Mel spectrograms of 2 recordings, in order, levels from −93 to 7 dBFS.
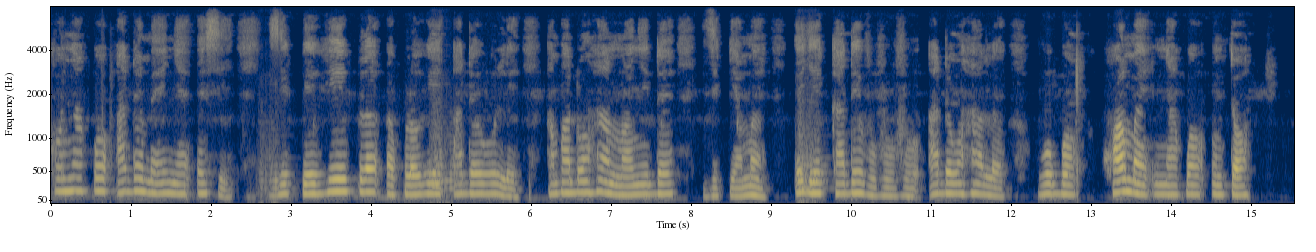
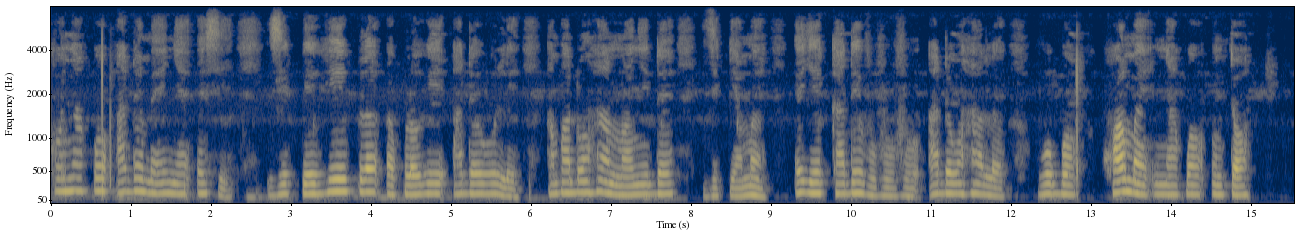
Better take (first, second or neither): second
